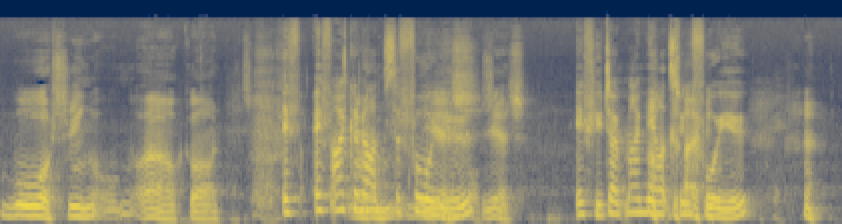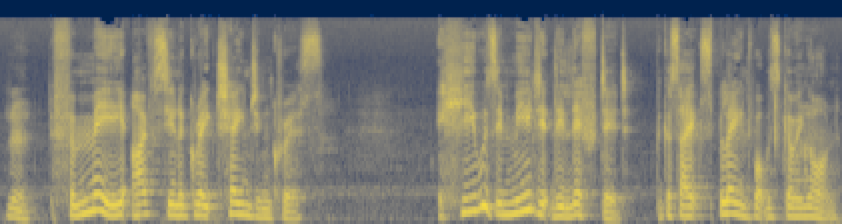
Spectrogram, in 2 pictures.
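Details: Adult woman speaking; typical speech.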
